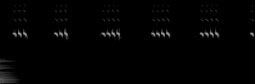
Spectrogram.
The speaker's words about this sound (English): Thanks for having my back, Crickets.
